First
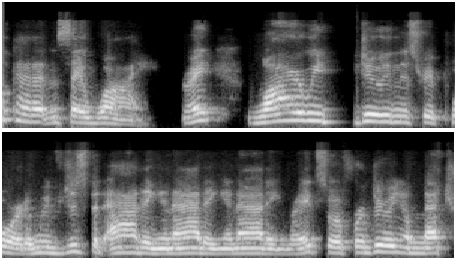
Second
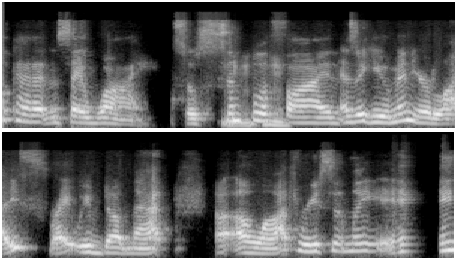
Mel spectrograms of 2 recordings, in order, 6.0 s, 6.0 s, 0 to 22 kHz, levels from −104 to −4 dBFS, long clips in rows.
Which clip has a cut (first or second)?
second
